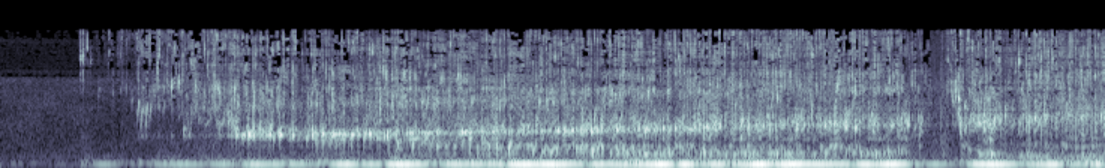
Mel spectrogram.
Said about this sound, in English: when you want him to start pouring, and then you just need to shout, stop.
